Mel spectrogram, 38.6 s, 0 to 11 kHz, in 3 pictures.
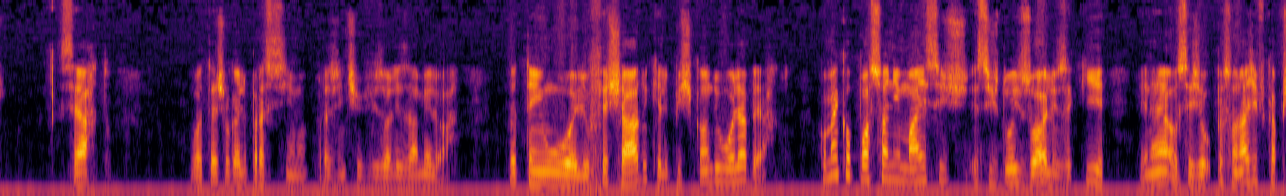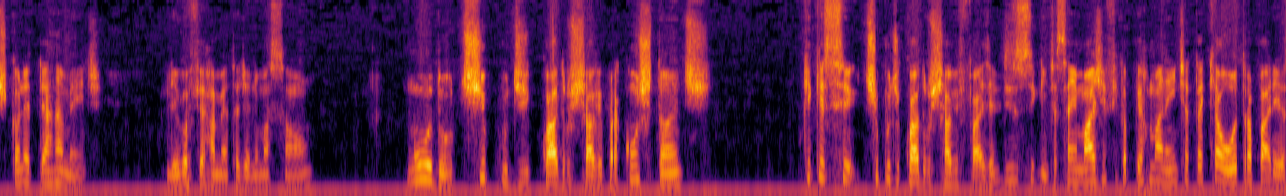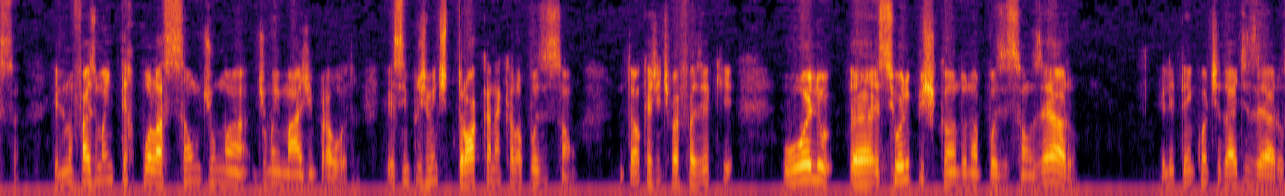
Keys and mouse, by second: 2.7 click, 14.5 click, 17.2-20.7 drag, 36.9 click, 38.2 0.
